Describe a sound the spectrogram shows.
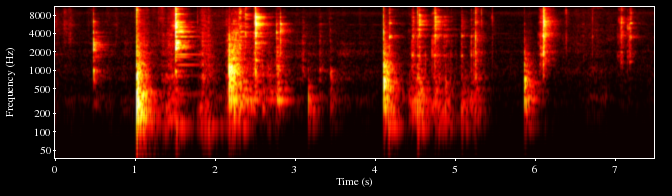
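A metal padlock drops and clatters on a wooden bench.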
